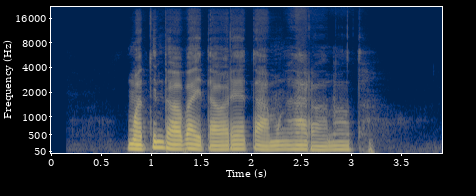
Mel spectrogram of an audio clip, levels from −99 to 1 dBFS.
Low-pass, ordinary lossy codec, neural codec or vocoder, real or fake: none; none; codec, 44.1 kHz, 7.8 kbps, Pupu-Codec; fake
